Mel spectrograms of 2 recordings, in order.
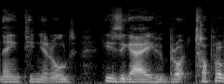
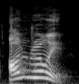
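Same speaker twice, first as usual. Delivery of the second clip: "unruly" jumped up high and loud; stress on unruly; 13 semitones higher, 9 dB louder than usual. Real, not acted. To the audience about Brits, with "unruly" hit high and loud. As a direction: hit "unruly" hard, near a shout.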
